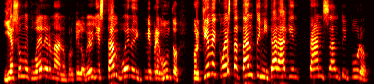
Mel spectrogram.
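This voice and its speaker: A man preaching a sermon as pastor, earnest, rising to loud emphasis and dropping to hushed prayer. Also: extremely high pitch, animated, moderate pace, few pauses.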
